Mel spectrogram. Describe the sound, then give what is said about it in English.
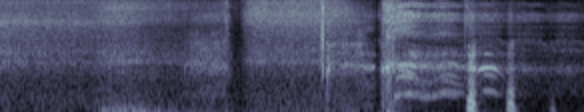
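A voice imitates heavy breathing through the nose: a few rough, breathy nasal exhales, followed by brief voiced, wavering sounds near the end. “He breathes out of his nose so much.”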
